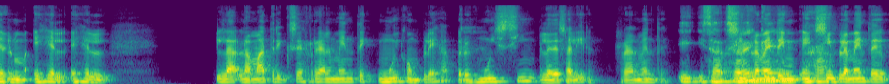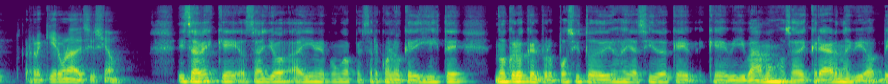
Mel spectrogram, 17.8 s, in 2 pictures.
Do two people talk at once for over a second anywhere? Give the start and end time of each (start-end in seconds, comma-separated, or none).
7.2-8.5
